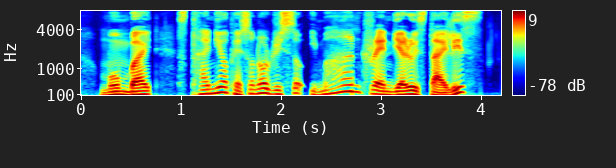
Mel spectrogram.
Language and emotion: Assamese, happy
